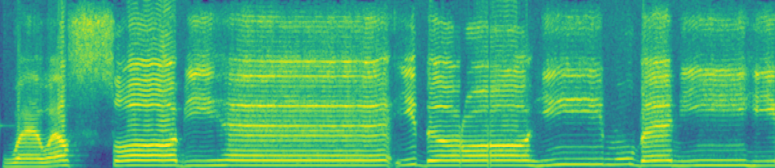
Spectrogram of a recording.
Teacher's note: مرققين الواوين اللي ورا بعض دول مرققين، وارجع فخم عند ايه، عند الصاد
